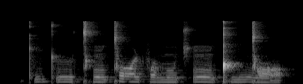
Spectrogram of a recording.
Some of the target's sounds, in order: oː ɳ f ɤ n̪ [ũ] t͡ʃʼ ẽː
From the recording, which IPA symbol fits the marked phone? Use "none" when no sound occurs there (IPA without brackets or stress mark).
ũ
